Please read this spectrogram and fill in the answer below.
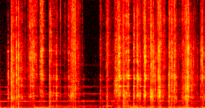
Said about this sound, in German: Aber ja, es ist eine Kassettenhülle. Das ist, weil die immer so locker waren dann irgendwann. Immer ein bisschen ausgeleiert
